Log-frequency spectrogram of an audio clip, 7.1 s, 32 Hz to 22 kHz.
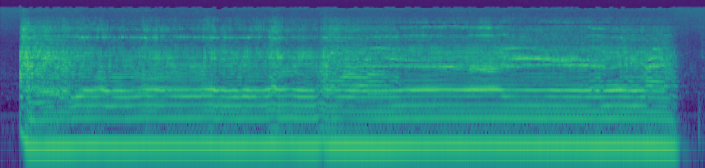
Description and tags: Didg Drone 8
Sounds from a Didgeridoo
Didgeridoo, Indigenous, woodwind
